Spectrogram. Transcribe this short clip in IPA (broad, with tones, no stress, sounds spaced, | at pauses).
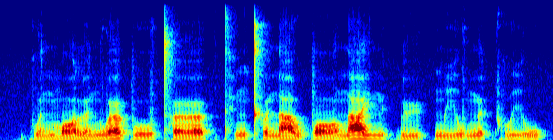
kʷ ɐ˨˩ n m ɔː˨˩ l ɵ˨˩ n w œː˥ p uː˨˥ t̪ʰ œː˨˧ | t̪ʰ ɪ˨˥ ŋ t̪ʰ ɵ˨ n aː˨˥ w p ɔː˨ n̪ aː˥ j n̪ ɪ˨ k̚ l yː˧ k̚ m iː˧ w n̪ ɵ˥ t̚ kʷ iː˨˩ w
